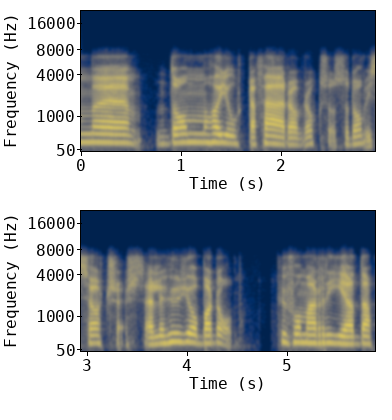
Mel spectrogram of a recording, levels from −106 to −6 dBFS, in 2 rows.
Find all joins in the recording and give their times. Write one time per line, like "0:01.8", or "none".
0:02.2
0:02.8
0:04.7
